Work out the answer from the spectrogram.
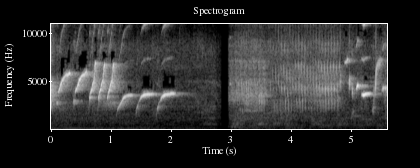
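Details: Timbrado canary song, Spanish breed, used to train a silent canary: a run of bright down-slurred whistles, a silent gap, then a soft buzzy roll building into a metallic trill and sharp rising notes.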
